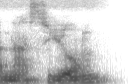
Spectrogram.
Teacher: La última N es velar, o sea, se produce cuando se junta el postdorso de la lengua con el velo del paladar.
